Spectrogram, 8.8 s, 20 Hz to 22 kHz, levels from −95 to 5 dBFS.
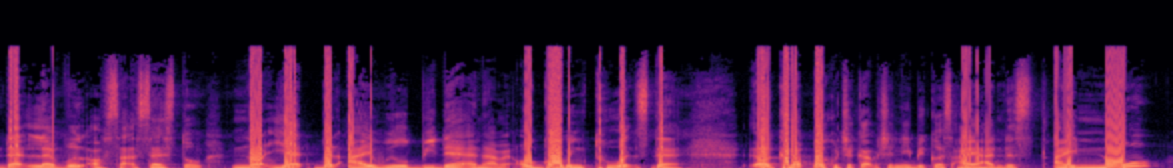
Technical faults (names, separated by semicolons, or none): integer overflow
